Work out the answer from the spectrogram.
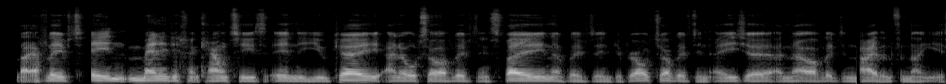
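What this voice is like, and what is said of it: Mixed Yorkshire English accent. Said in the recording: “What part of the country is your accent from? Because I can't figure it out. ... I'm a bit of a mongrel, my accent nowadays. But no, it's a Yorkshire accent.”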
